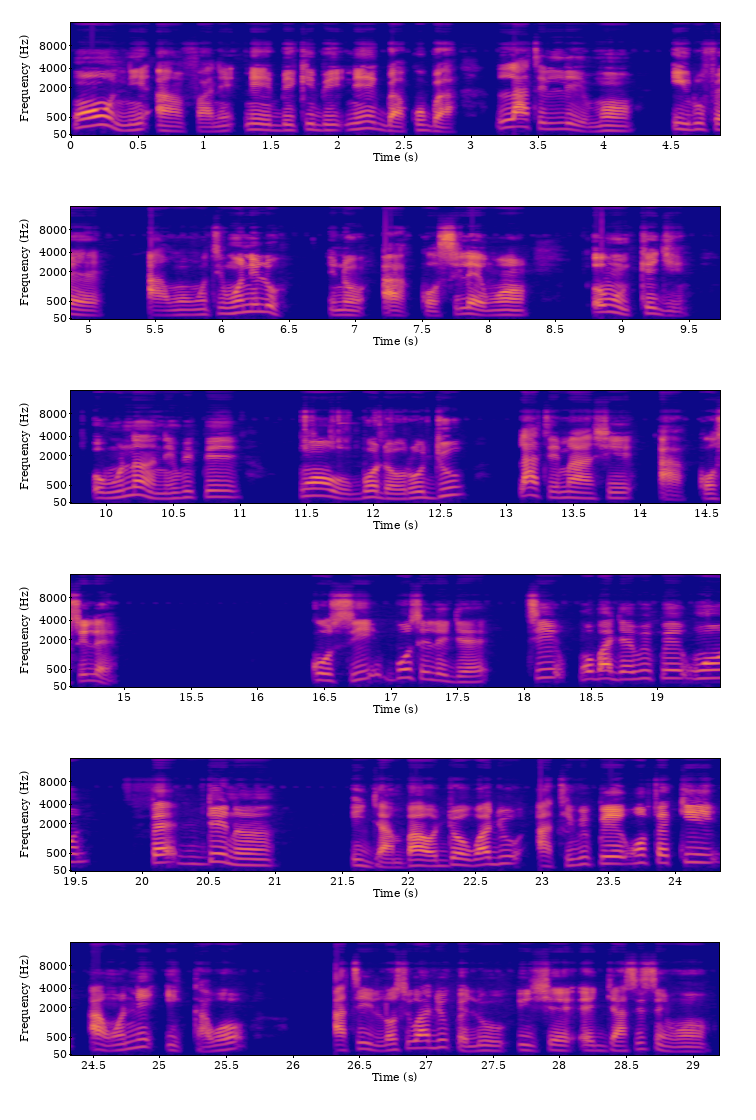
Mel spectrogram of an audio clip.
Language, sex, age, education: Yoruba, male, 60+, tertiary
